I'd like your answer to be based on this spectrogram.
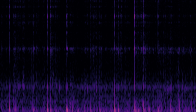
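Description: A hollow red glittery glass coffee mug is held in both hands and tapped on the outside with the fingertips. The result is a quiet, irregular series of soft, dull taps, mostly low thuds with brief bright clicks and a faint glassy ring.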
